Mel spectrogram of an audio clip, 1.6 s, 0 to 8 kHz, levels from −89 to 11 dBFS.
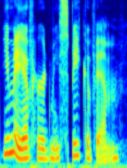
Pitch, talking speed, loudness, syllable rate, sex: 195 Hz, 300 wpm, -16 LUFS, 5.5 syllables/s, female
